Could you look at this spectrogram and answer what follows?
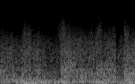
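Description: Ball lightning spells bursting in Noita, producing a dense run of rumbling, booming explosions that overlap into a continuous roar with no pauses.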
